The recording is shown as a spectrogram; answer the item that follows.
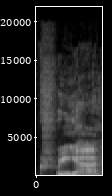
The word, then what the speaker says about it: Krea: And then what I'm using for the creative software is called Krea. It's spelled Krea.ai.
